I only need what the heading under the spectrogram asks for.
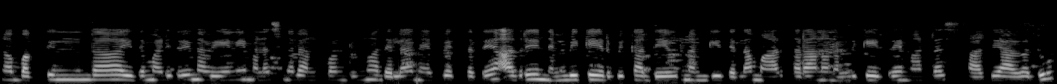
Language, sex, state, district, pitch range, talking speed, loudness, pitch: Kannada, female, Karnataka, Bellary, 195-215 Hz, 140 wpm, -28 LUFS, 200 Hz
